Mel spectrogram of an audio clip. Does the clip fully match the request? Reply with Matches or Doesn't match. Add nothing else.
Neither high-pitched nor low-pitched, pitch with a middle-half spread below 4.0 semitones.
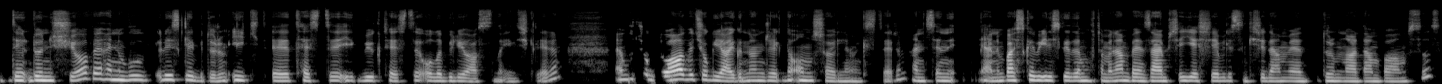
Matches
